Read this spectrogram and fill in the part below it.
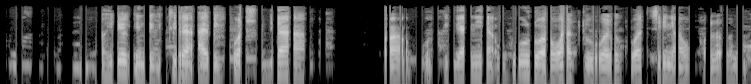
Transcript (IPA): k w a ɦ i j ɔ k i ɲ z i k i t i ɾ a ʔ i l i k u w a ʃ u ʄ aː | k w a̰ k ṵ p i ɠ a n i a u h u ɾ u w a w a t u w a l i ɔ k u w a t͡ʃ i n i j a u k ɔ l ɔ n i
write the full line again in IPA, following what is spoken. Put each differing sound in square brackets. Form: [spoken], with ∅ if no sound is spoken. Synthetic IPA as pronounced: k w a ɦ i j ɔ k i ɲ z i k i t i ɾ a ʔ [a] l i k u w a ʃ u ʄ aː | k w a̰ k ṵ p i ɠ a n i a u h u ɾ u w a w a t u w a l i ɔ k u w a t͡ʃ i n i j a u k ɔ l ɔ n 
